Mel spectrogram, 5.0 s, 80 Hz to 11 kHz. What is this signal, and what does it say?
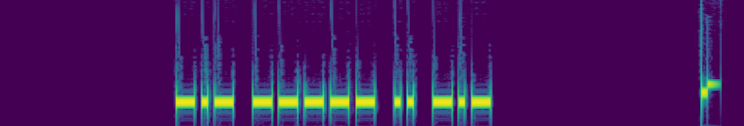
Morse code, heard as a keyed tone, about 28 wpm, 700 Hz. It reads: K0IK
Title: USA Call Signs - 4 Characters - 2x Character Spacing - 28wpm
